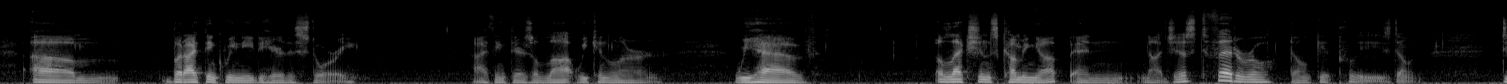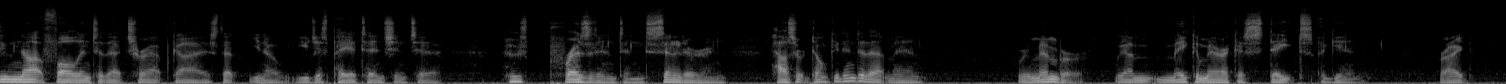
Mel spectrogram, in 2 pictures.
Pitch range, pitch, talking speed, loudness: 90-110 Hz, 95 Hz, 130 wpm, -33 LUFS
